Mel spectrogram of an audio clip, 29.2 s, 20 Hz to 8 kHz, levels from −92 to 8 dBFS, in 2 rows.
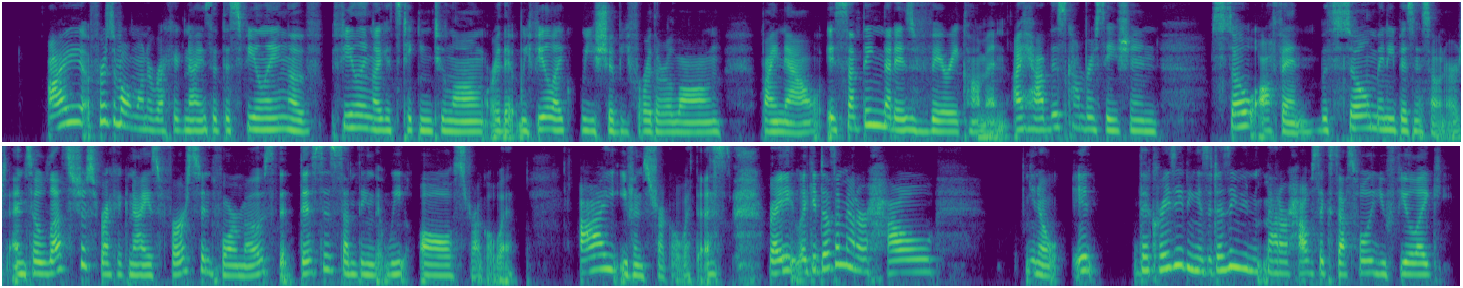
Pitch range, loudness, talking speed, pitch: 185-235 Hz, -19 LUFS, 185 wpm, 200 Hz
